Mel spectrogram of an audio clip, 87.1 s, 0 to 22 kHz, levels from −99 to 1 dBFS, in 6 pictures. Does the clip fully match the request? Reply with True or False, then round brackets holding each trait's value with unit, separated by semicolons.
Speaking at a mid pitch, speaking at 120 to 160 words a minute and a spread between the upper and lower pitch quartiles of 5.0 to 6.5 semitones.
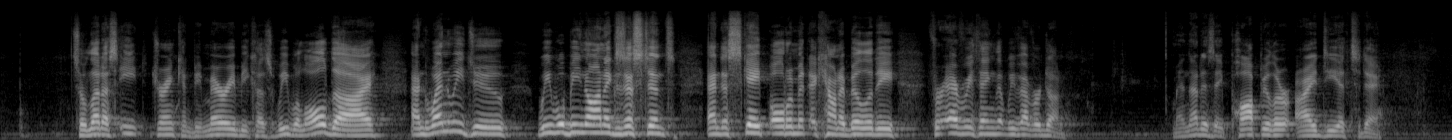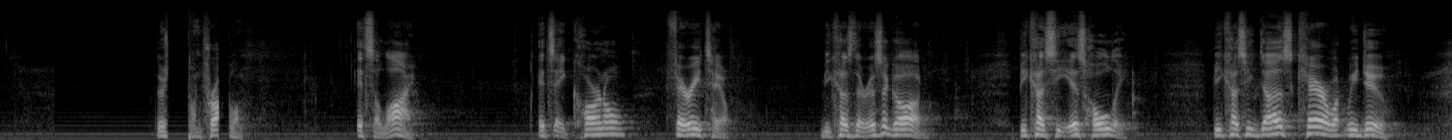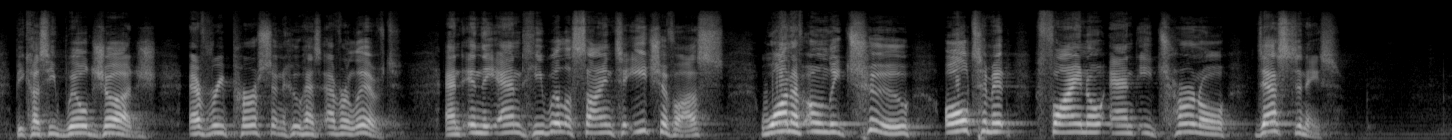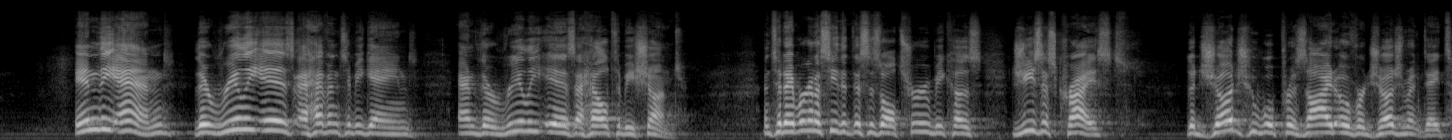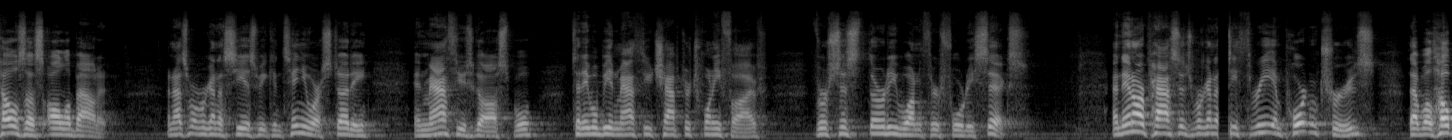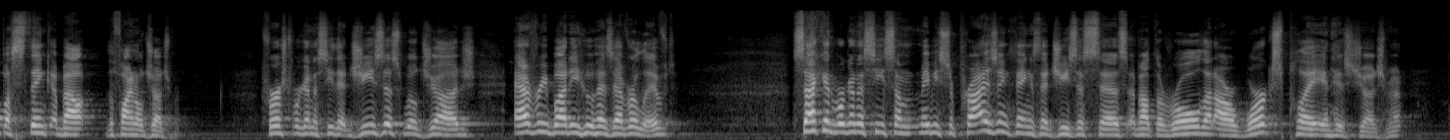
True (180 Hz; 155 wpm; 5.6 semitones)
